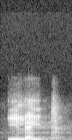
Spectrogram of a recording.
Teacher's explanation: کاف بریک ہے، اس کو بریک ادا کریں گے، موٹی آواز منہ سے نہ نکلنے پائے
